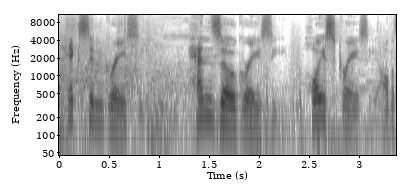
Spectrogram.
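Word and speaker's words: Renzo Gracie: All the R names, Hixon Gracie, Henzo Gracie, Hoist Gracie, all that start with an R pronounced with the H sound.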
